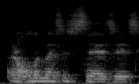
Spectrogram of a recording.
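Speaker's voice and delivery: usual speaking voice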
